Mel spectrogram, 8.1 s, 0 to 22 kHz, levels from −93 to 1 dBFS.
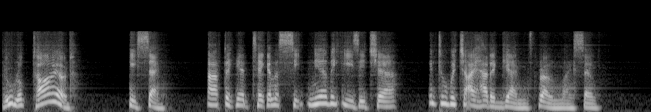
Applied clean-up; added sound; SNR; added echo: neural mask model RNNoise.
